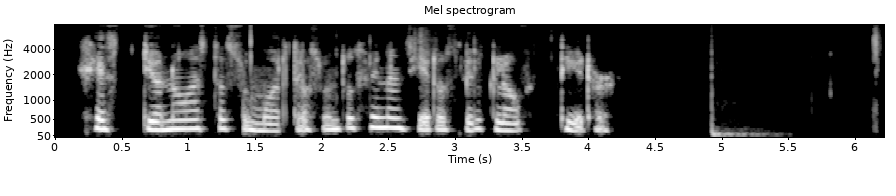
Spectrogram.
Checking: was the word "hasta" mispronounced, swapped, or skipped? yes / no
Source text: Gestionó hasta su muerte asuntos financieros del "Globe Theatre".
no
